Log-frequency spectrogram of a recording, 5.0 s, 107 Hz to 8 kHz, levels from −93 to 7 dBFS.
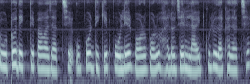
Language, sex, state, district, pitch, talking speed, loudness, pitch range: Bengali, female, West Bengal, Kolkata, 240 Hz, 170 wpm, -18 LUFS, 230-255 Hz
